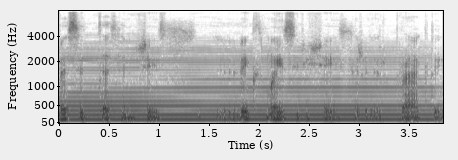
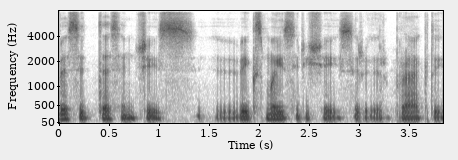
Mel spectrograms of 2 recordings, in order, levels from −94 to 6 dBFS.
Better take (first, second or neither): second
